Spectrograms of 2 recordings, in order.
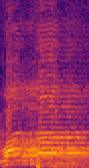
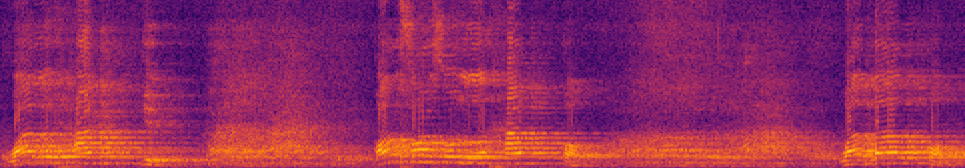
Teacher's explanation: huruf qalqalah bertasdid, maka ketika wakaf ketika wakaf ditahan sejenak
